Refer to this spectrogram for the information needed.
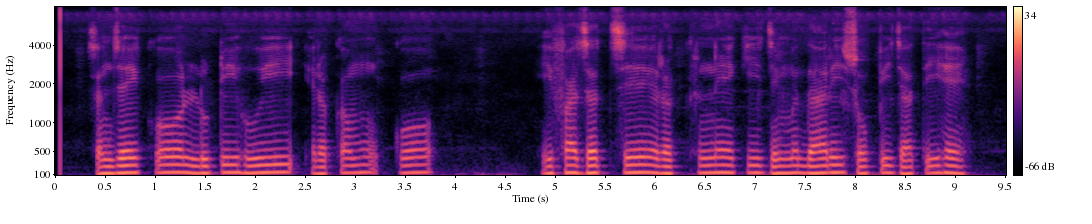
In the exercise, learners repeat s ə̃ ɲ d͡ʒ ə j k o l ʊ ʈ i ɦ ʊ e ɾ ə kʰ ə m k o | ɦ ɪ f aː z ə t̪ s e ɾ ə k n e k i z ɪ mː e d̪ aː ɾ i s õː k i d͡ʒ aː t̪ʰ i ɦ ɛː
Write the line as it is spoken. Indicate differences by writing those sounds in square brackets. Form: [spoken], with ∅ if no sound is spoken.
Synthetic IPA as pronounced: s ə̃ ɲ d͡ʒ ə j k o l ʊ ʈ i ɦ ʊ [i] ɾ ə [k] ə m k o | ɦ ɪ f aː z ə t̪ s e ɾ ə [kʰ] n e k i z ɪ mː e d̪ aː ɾ i s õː [p] i d͡ʒ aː [t̪] i ɦ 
